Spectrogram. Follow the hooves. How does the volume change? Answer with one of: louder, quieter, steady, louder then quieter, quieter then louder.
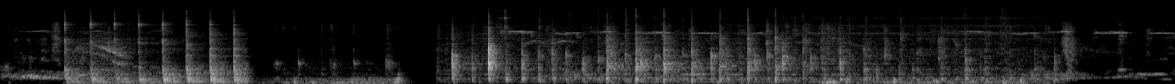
louder then quieter.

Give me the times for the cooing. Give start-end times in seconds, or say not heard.
0.0-2.0, 5.0-11.7.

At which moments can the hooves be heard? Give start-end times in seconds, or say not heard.
2.4-10.6.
